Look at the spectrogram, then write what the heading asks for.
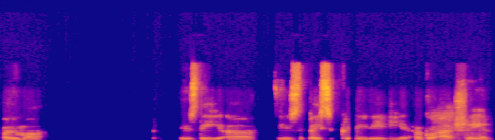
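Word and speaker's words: Ogma: okay and uh his name was what again Omar but it spoke SP it spelled o g m a but it's pronounced Omar because basic the g is silent in IR Omar okay like the OM yeah om script got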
